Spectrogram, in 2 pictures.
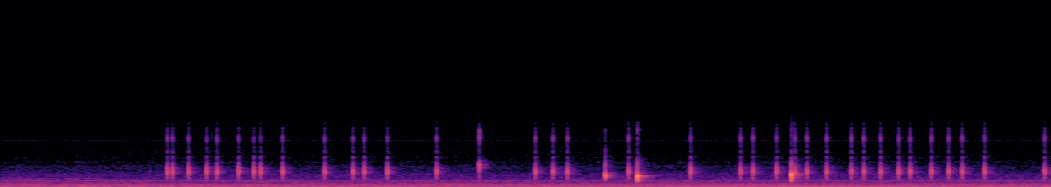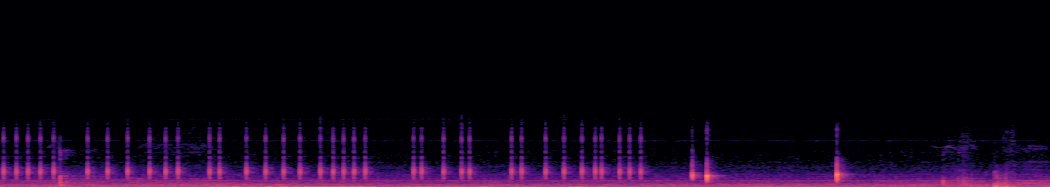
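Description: Typing on a computer keyboard in quick runs of keystrokes with short pauses between them, starting about two seconds in. A few louder single key clicks stand out among them.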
